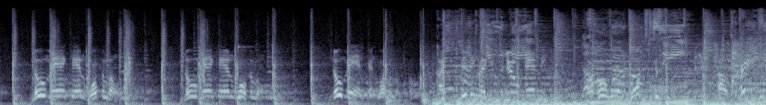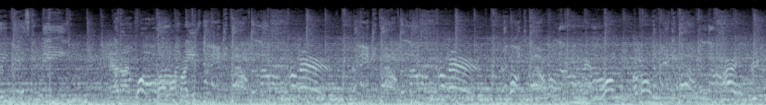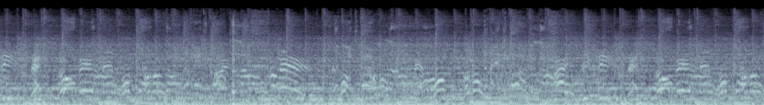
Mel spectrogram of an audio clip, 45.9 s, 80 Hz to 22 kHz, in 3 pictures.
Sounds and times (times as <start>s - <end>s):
Music: 0.0s - 45.9s.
